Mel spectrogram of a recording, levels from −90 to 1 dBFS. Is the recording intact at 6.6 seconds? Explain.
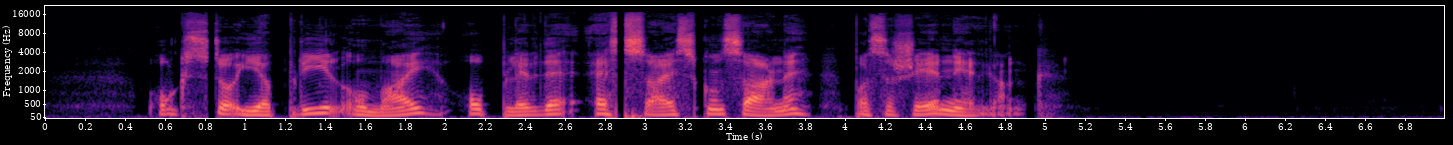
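Yes, the speech at 6.6 seconds plays through intact, with no audible fault at that moment.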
